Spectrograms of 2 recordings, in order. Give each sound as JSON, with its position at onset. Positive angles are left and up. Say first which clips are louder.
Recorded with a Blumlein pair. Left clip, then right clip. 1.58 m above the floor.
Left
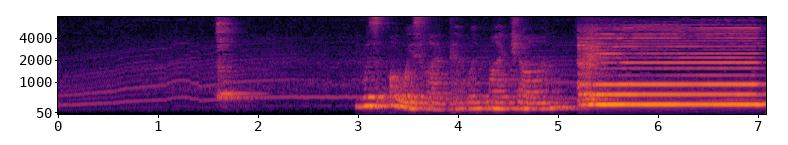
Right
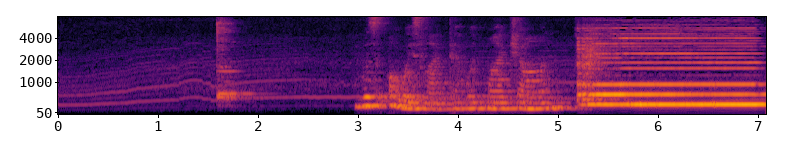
{"t": 1.6, "sound": "a cowbell", "louder": "right 2 dB", "azimuth_deg": -65, "distance_m": 1.5}
{"t": 3.0, "sound": "a woman speaking", "louder": "right 1 dB", "azimuth_deg": -70, "distance_m": 2.5}
{"t": 5.2, "sound": "a violin", "louder": "right 3 dB", "azimuth_deg": -55, "distance_m": 1.8}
